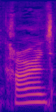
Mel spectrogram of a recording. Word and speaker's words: Cairns: Welcome to Cairns. Cairns. Cairns. They throw a little R in there that you can hardly hear. It sounds like cans, Cairns.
